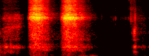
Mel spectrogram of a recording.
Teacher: You take the tongue position of a y like in yu or yah or y where the middle of your tongue is near the roof of your mouth and then you bring your tongue up even further almost pushing against the roof of your mouth and then you just sort of squeeze air through that space to make a kind of hissing sound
